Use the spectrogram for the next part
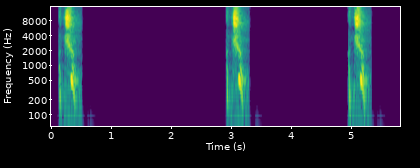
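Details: Sneeze.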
